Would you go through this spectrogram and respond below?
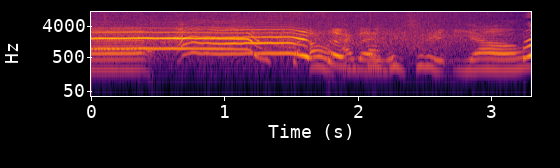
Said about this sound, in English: I'm glad you yelled.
